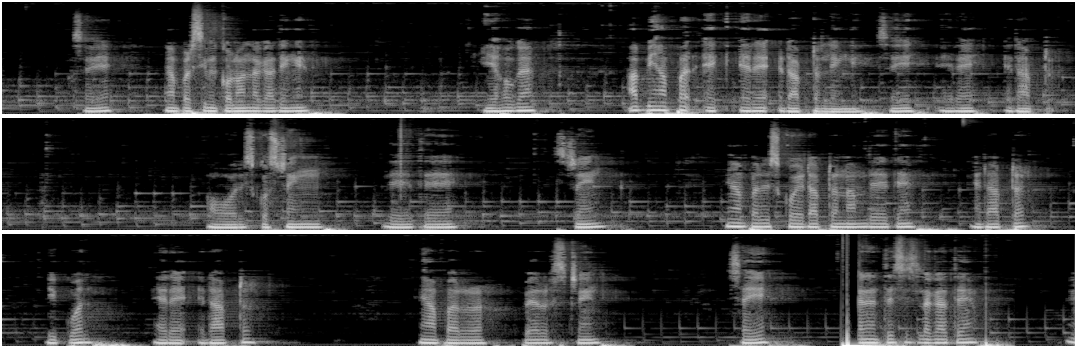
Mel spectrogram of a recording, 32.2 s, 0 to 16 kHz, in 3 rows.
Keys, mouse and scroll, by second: 4.2 ;, 6.3 click, 7.4 Return, 9.2-10.7 typing, 11.3 Return, 13.0-14.5 typing, 16.3 Return, 17.3 Down, 17.4 alt+Tab, 19.5 click, 20.1-22.0 typing, 21.3 Return, 23.4 shift+a, 24.9 Return, 26.3-28.1 typing, 28.3 Return, 28.8 Right, 31.5-32.1 scroll down 1.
